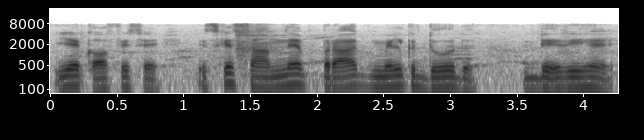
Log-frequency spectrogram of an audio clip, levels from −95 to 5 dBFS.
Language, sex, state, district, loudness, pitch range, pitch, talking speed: Hindi, male, Uttar Pradesh, Lucknow, -19 LUFS, 110-125 Hz, 115 Hz, 155 wpm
